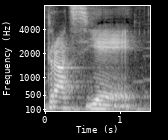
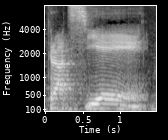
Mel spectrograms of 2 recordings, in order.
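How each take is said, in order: No difference in how they are said.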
